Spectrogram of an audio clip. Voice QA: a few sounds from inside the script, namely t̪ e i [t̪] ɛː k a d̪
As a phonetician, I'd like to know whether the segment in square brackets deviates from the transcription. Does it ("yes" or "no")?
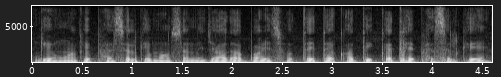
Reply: no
